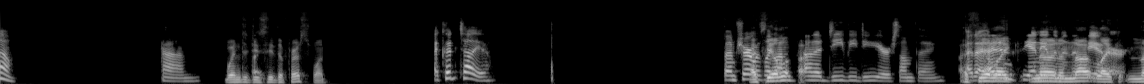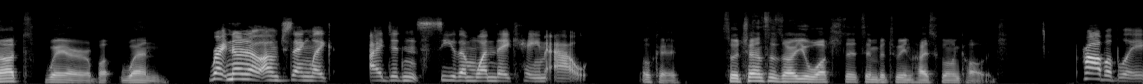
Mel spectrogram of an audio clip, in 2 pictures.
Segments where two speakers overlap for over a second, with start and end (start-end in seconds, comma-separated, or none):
9.6-11.3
